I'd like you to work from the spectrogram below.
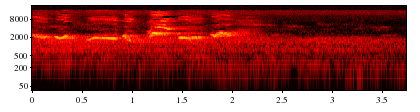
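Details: A common blackbird sings in the evening of 21 April 2022, a storm perhaps on the way, heard from a balcony: one mellow, wavering whistled phrase lasting under two seconds, then quiet background hum.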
